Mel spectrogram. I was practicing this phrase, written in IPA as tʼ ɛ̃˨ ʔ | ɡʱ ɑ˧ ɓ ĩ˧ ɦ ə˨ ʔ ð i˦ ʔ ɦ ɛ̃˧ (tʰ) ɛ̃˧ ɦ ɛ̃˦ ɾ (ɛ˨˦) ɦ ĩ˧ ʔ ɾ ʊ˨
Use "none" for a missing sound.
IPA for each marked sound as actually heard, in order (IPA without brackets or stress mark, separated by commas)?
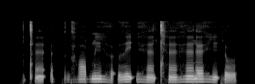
tʰ, ɛ˦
